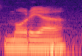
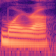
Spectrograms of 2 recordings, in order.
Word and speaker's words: Moira: hand raise up towards Moria and Keegan. That You name don't is know- pronounced Moira, by the way. Moira, sorry. No worries. I'm bad with names. It's okay. Irish is weird.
